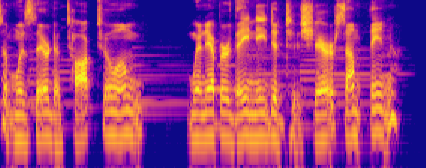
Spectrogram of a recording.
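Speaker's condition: ALS; arms and hands still move somewhat

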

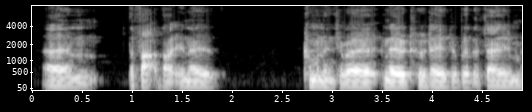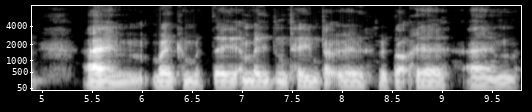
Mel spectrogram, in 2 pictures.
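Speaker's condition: Profound deafness; diagnosed at 18 months

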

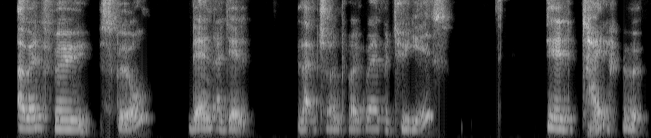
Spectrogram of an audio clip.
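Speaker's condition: Down syndrome

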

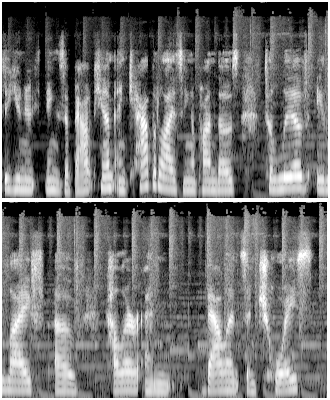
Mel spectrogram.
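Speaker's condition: No condition

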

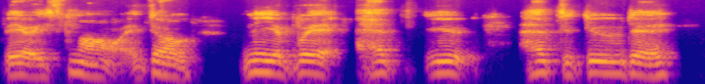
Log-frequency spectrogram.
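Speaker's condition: Cerebral palsy; needs help from others

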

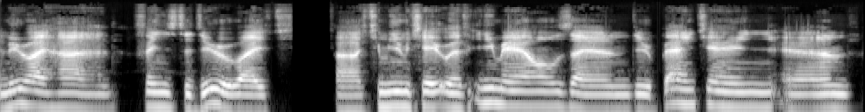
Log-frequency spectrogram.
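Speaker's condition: Congenital muscular dystrophy; present since birth

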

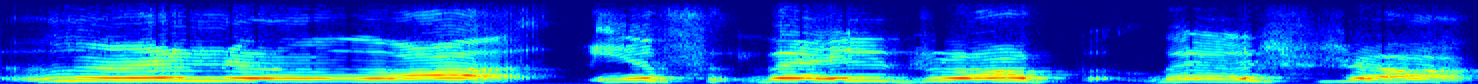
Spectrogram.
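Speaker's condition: Cerebral palsy

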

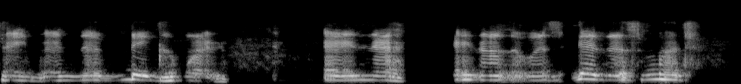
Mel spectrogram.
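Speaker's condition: Primary lateral sclerosis; wheelchair

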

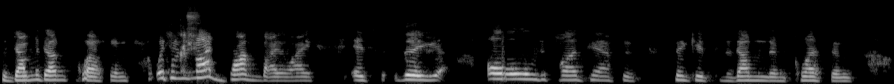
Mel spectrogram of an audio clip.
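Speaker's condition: Ataxic spastic cerebral palsy; cannot type

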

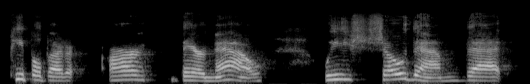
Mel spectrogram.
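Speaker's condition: Aphasia and apraxia; AVM-induced stroke, coma, speech labored after waking, still improving now; ongoing recovery, attends aphasia group at Spaulding rehab, meditation to facilitate speech; sounds a little different, mouth cannot form words, word retrieval and pronunciation difficulty, thinking intact

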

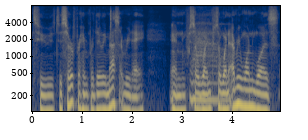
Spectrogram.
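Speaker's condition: Cleft palate; able to speak after surgical treatment

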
